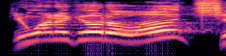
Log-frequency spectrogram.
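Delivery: high, loud invitation across the park; loud cheerful call. Retold or imitated. Calling invitation across distance.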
